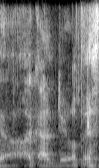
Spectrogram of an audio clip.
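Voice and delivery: unvoiced weary whisper; under-breath grumble; whispered annoyance. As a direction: breathe it out like a tired bouncer. Muttered annoyance at club.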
